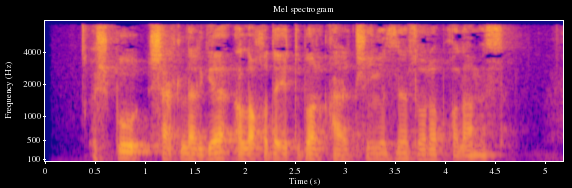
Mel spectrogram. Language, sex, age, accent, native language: Uzbek, male, 18-24, Jizzax, Uzbek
